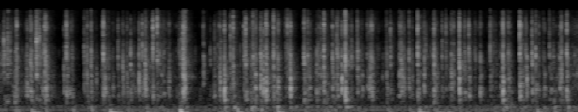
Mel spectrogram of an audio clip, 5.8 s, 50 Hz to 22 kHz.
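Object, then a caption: Plastic mechanical keyboard with round keycaps. Continuous fingertip typing on the round keycaps of an Ajazz 308I brown and white plastic retro mechanical keyboard with a hollow body, resting on a wooden desk. A rapid, steady stream of short, bright, clacky key strikes sounds with a faint hollow low thump beneath them.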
